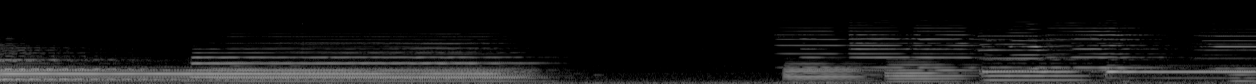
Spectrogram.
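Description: Small chamber ensemble of violin, clarinet, brass and double bass holding a sustained chord that fades away about five seconds in; after a short near-quiet pause, separate notes enter one after another near the end.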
